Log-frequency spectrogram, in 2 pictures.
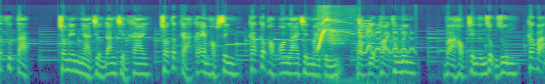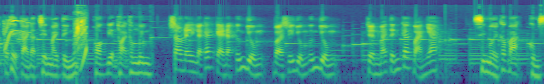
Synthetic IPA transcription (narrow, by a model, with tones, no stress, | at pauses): t̚fɨ˦˥k̚t̪aː˨˩p̚ | t͡ɕɔ˧ne˧nɲaː˨˩t͡ɕɨ˨˩əŋɗaː˧ŋt͡ɕi˧˩ənxaː˧jt͡ɕɔ˧t̪ə˦˥t̚kaː˧˩kaː˦˥k̚ʔɛ˧mɦa˨˩wk͡p̚sï˧ŋ̟kaː˦˥kːə˦˥p̚ɦa˨˩wk͡p̚ʔɔ˧nlaː˧jt͡ɕe˧nma˨˦jt̪ï˨˦ŋ̟hwa˨˩k̚ɗḭ˧˨ənt̪ʰwa̰˧˨t̪ʰə˧wŋ͡mmï˧ŋ̟ | vaː˨˩ɦa˨˩k͡p̚t͡ɕe˧nʔɨ˨˦ŋzʊ̰˧˨ŋ͡mzu˧nkaː˦˥k̚ɓa̰ː˧˨kɔ˨˦t̪ʰe˧˩kaː˧˩jɗa˨˩t̚t͡ɕe˧nma˨˦jt̪ï˨˦ŋ̟hwa˨˩k̚ɗḭ˧ənt̪ʰwa̰˧˨t̪ʰə˧wŋ͡mmï˧ŋ̟ | sa˧wɗə˧jlaː˨˩kaː˦˥k̚kːaː˧˩ɗa˨˩k̚ʔɨ˨˦ŋzʊ̰˧˨ŋ͡mvaː˨˩sɨ˧˩zʊ̰˧˨ŋ͡mʔɨ˨˦ŋzʊ̰˧˨ŋ͡mt͡ɕe˧nmaː˨˦jt̪ï˨˦ŋ̟kaː˦˥k̚ɓa̰ː˧˨nɲaː˨˦si˧nməː˨˩jkaː˦˥k̚ɓa̰ː˧˨nkʊ˨˩ŋ͡m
